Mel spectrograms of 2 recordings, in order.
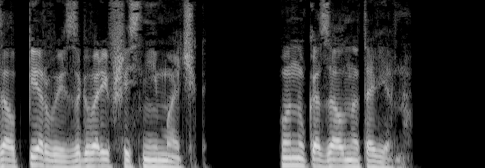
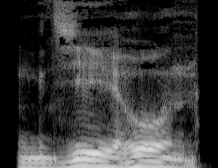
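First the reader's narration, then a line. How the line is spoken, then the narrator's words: Orc's growl. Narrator (Russian): прорычала орка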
